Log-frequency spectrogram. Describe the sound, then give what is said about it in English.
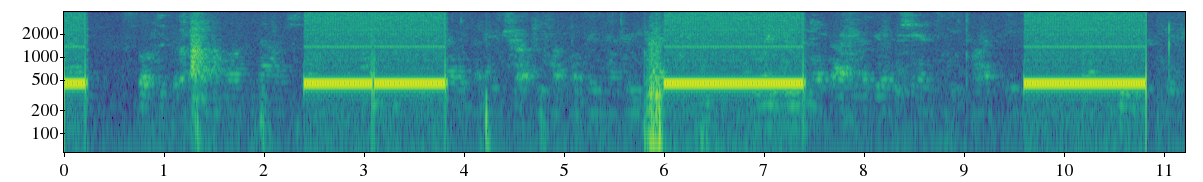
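A telephone call ringing: three long, steady ring tones at a constant mid pitch, each about a second and a half, separated by pauses filled with faint background talk and noise. “I'm on a phone call.”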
